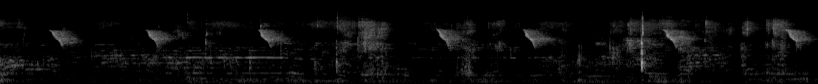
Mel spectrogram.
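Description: A bird calling with short, high chirps that slide downward, repeated about once a second.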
